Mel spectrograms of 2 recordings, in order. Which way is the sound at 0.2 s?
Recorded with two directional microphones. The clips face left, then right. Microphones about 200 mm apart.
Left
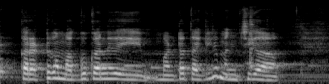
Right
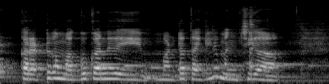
45° left (ahead or behind).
